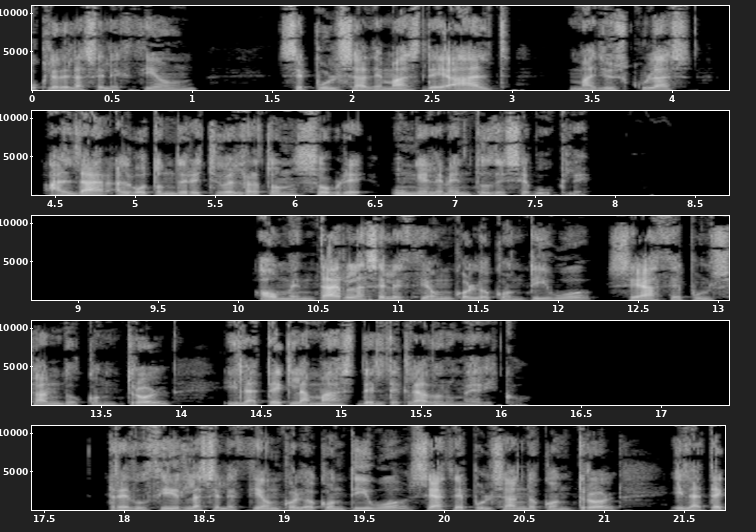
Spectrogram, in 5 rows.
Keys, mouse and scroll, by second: 0.2 right click, 5.4-9.5 right drag, 15.2 ctrl+KP_Add, 16.1 ctrl+KP_Add, 17.1 ctrl+KP_Add, 21.5 ctrl+KP_Subtract.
